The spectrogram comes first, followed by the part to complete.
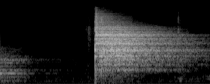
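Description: One loud, sharp crack of a stick-fighting cane strike about a second in, its sound dying away over about a second.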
